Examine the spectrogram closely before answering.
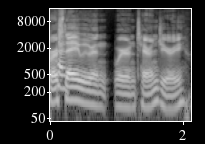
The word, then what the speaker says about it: Tarangire: Yeah, But first day we were in Tarangire. Tarangire, which we're definitely saying wrong.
